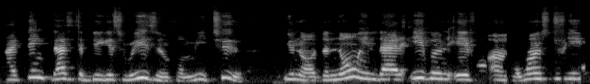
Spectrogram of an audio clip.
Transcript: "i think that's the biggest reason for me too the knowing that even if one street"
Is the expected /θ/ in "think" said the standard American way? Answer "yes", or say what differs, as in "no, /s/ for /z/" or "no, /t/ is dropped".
yes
